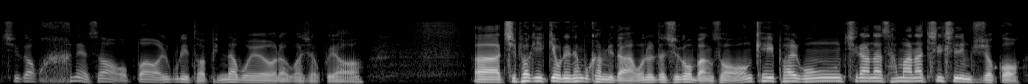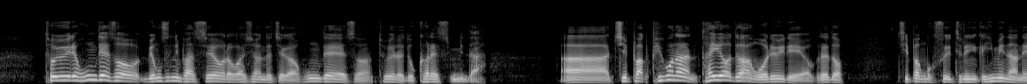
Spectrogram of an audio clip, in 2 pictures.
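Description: A speech recording in which voice and background swell upward together from 0.11 s to 7.67 s, ending about 14 dB louder than at the start, a slow climb rather than any sudden jump. This is automatic gain rising: the call's gain control judged the input too quiet and kept increasing its amplification over those seven and a half seconds. The audio also passed through call microphone processing, which shows in the lack of content above 8 kHz.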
